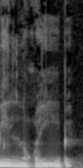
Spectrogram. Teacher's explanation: با کو ساکن کر کے رکیں گے تو یہاں پر قلقلہ ہوگا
